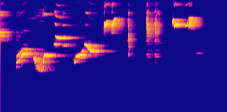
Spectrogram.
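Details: Ngeplong song of an orange-headed thrush, a natural recording meant as a lure for birds slow to sing: descending slurred whistles, then clipped high notes and a piercing upward whistle, all in clean silence.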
